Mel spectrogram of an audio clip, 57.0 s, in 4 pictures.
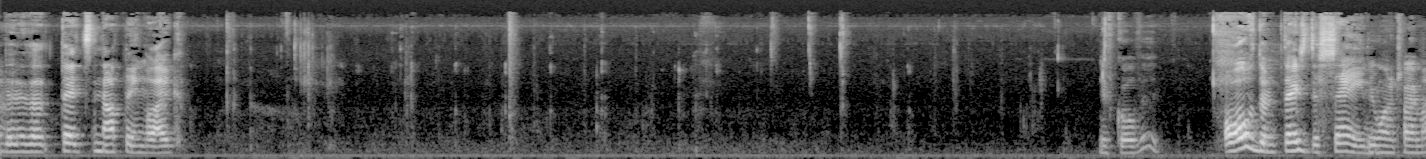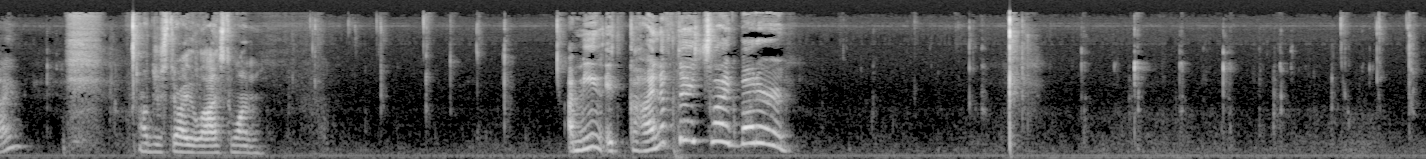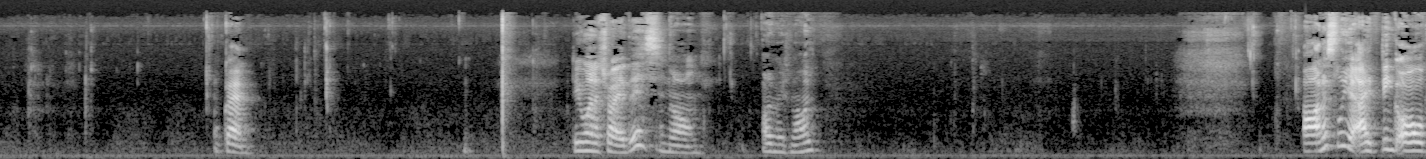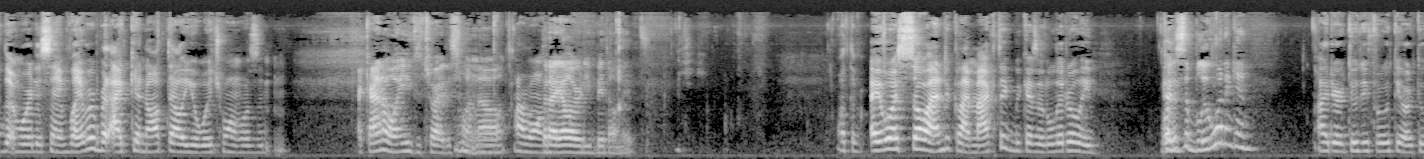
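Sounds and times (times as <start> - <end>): low steady hum: 0.0 - 57.0
chewing with wet clicks: 1.8 - 11.0, 17.2 - 19.9, 22.6 - 33.7, 35.6 - 36.1, 38.0 - 40.2, 40.9 - 41.6
wet mouth clicks chewing: 23.9 - 30.7.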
